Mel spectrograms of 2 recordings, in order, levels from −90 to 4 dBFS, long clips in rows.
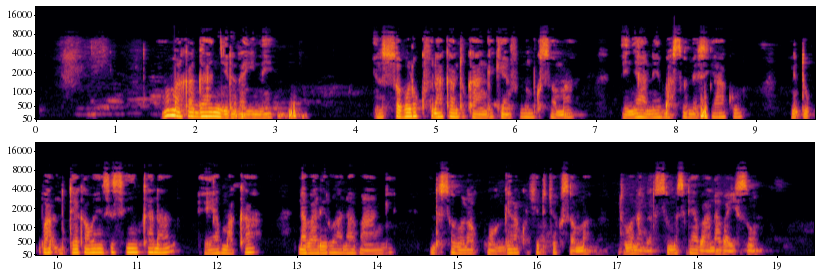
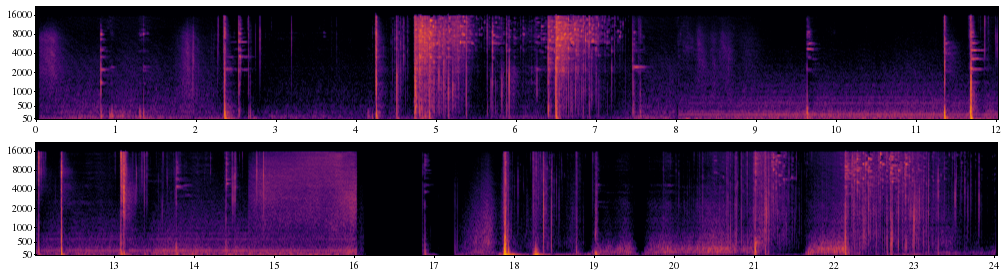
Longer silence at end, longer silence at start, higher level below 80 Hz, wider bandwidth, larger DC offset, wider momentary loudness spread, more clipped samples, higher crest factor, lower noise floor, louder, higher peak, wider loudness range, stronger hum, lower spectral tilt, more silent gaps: second, 0.65 s vs 0.9 s; first, 0.35 s vs 0.1 s; second, -50 dBFS vs -40 dBFS; second, 9.2 kHz vs 16 kHz; neither; second, 18 LU vs 25 LU; neither; second, 20 dB vs 28 dB; about the same, -65 dBFS vs -64 dBFS; first, -18 LUFS vs -29 LUFS; first, 0 dBFS vs -6 dBFS; second, 5 LU vs 16 LU; neither; first, -4.5 dB/octave vs -2.5 dB/octave; second, none vs 16.20-16.82 s, 17.13-17.21 s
